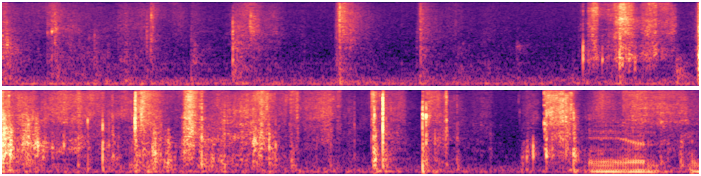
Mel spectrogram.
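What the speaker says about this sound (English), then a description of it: "Shuffle my papers around for a second." Papers rustle and shuffle in bursts of crinkling and sliding, close and fairly quiet, with a brief voice at the end.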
